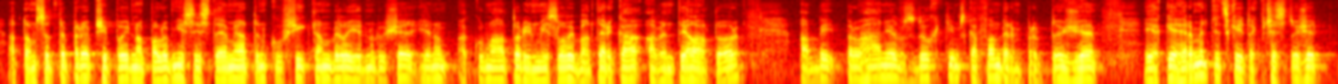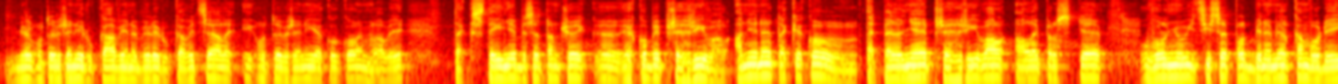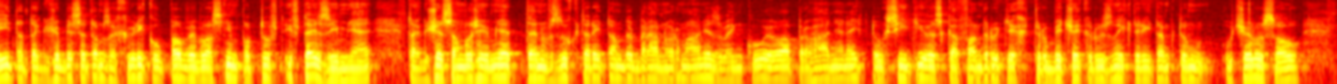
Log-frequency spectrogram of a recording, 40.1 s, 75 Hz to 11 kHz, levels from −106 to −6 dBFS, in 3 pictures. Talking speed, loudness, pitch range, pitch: 160 wpm, -24 LUFS, 105-110 Hz, 105 Hz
